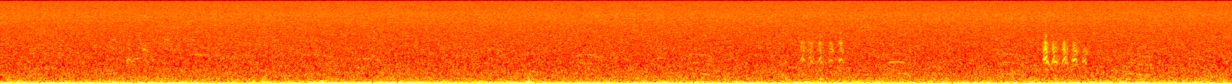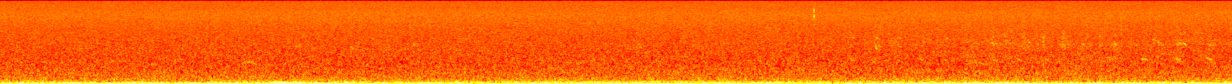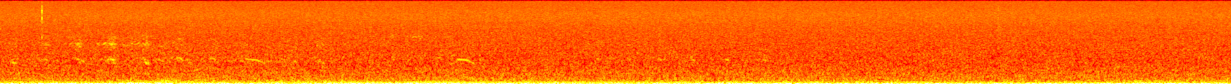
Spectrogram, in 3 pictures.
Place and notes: Marloes and St. Brides, UK - european storm petrel ...
Skokholm Island Bird Observatory ... storm petrel calls and purrings ... lots of space between the calls ... open lavalier mics clipped to sandwich box on bag ... calm sunny evening ...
